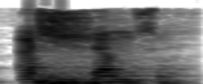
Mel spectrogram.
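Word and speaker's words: الشمس: Namun jika alif lam itu masuk pada huruf asy-syamsiyah, sebagaimana penamaannya asy-syamsiyah, pengucapannya seperti asy-syams, lamnya tidak dibaca. Ya, langsung melebur kepada huruf setelah lam, masuk bertasydid kepada huruf setelah lam. Asy-syamsu.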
